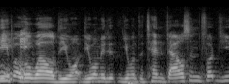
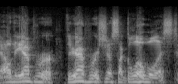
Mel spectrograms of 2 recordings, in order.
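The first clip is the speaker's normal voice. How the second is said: loud, gruff, raspy ranting broadcaster voice; 3 semitones lower, 5 dB louder than usual. Joking about the Emperor in an Alex Jones voice. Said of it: "I could try to do my Alex Jones voice".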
